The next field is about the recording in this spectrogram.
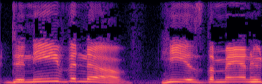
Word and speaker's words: Denis Villeneuve: His name is Denis Villeneuve.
